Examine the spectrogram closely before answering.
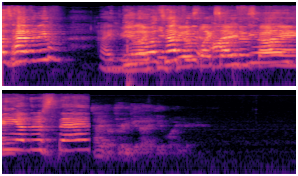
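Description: A young woman talks with animation up close.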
